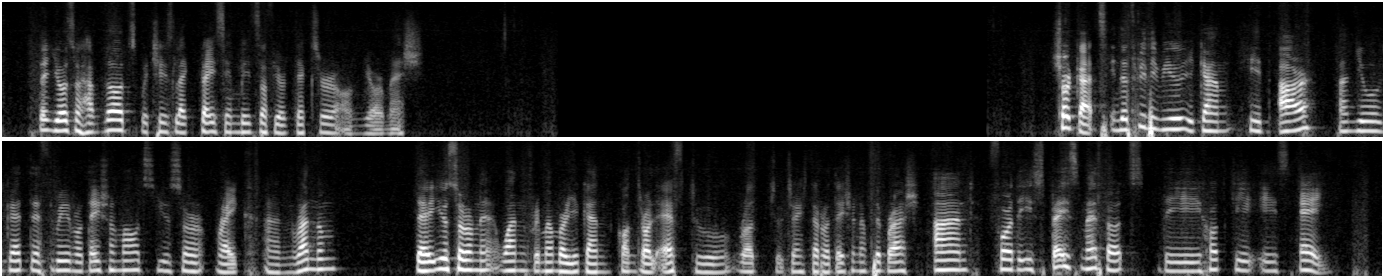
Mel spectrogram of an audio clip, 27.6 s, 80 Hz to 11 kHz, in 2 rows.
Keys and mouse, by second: 0.6 ctrl+z, 1.0 shift+f, 1.6-3.1 drag, 3.6-6.3 drag, 4.3 ctrl+f, 6.9-8.1 drag, 8.1 middle click, 8.8 ctrl+z, 8.8 drag, 9.1-10.3 drag, 10.7 ctrl+z, 11.1-12.1 drag, 12.5 ctrl+f, 12.8 click, 13.6-16.2 drag, 16.3 click, 17.1 r, 20.0 a.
